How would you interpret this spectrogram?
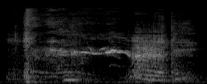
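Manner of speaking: high, voiceless burst of laughter; imitated cracking up. Man looks back after being spat out, imitated high laughing fit. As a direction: act out helpless wheezy laughing. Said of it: "he cracked up".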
